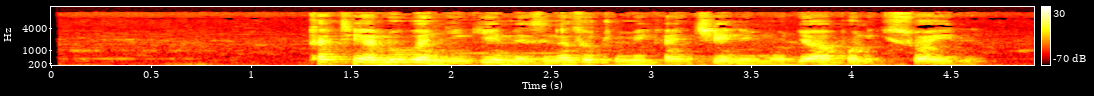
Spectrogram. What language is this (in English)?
Swahili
